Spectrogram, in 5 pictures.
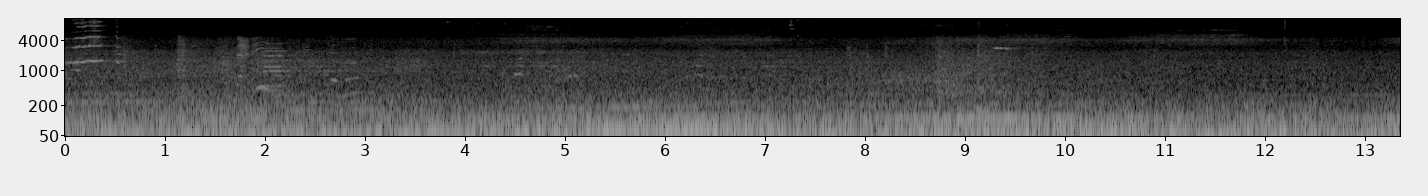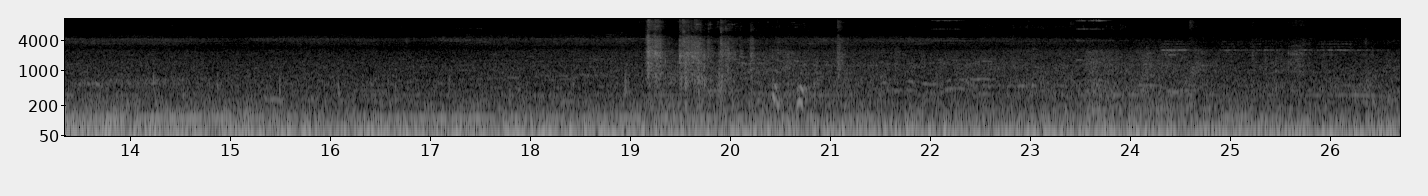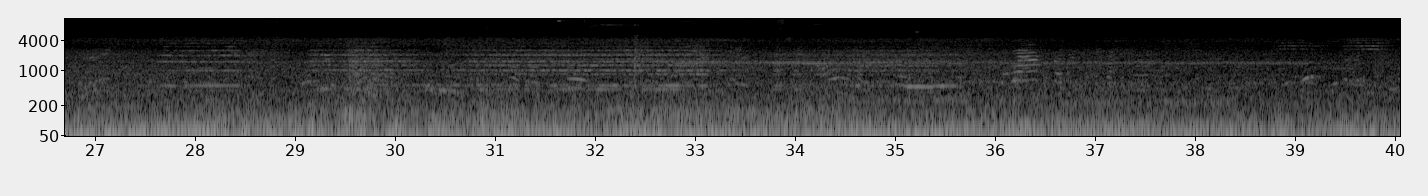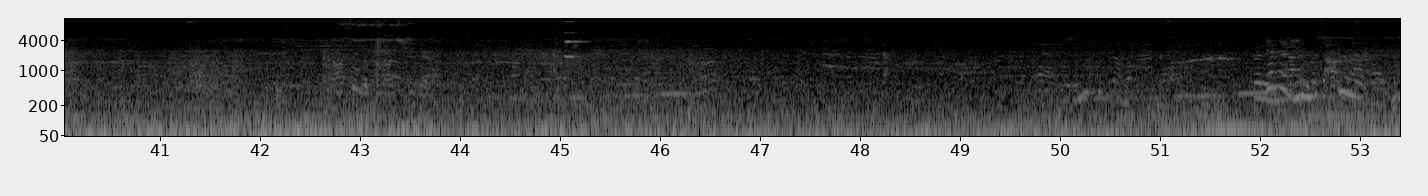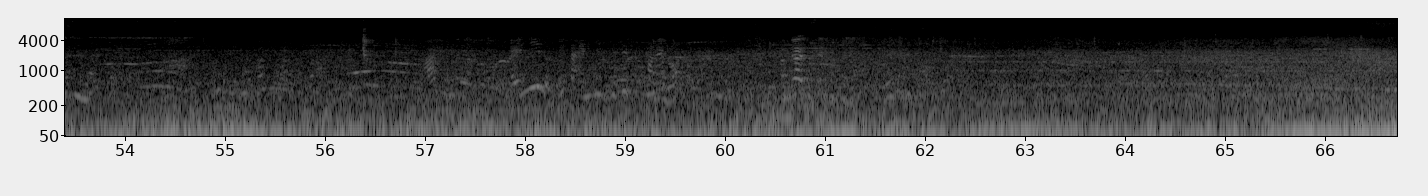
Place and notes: Jingling East Road, Shanghai - in the Street
Walking in the Many musical instrument company, Traffic Sound, Binaural recording, Zoom H6+ Soundman OKM II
